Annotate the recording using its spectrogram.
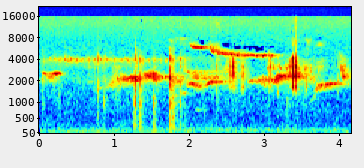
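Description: Faint birdsong: short whistled phrases, with a long high whistle about two seconds in and a few light clicks.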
